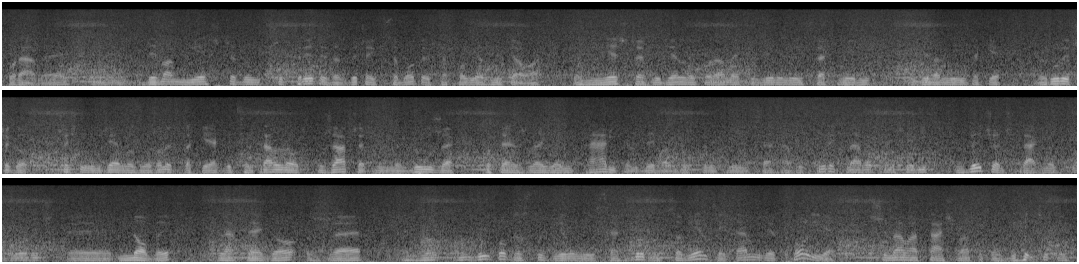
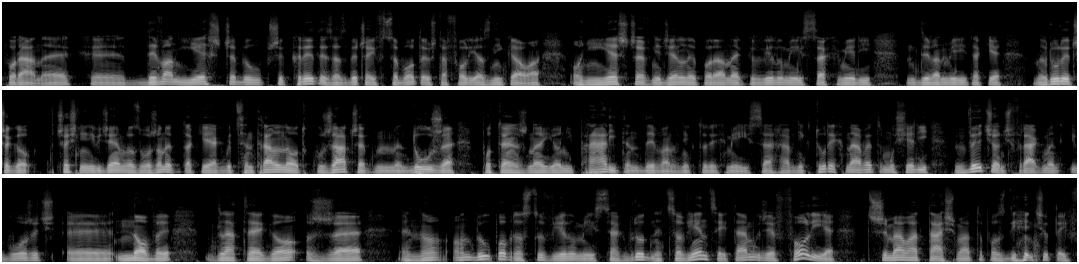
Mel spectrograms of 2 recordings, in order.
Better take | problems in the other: second | hiss; loud; throughout; 2 dB below the speech

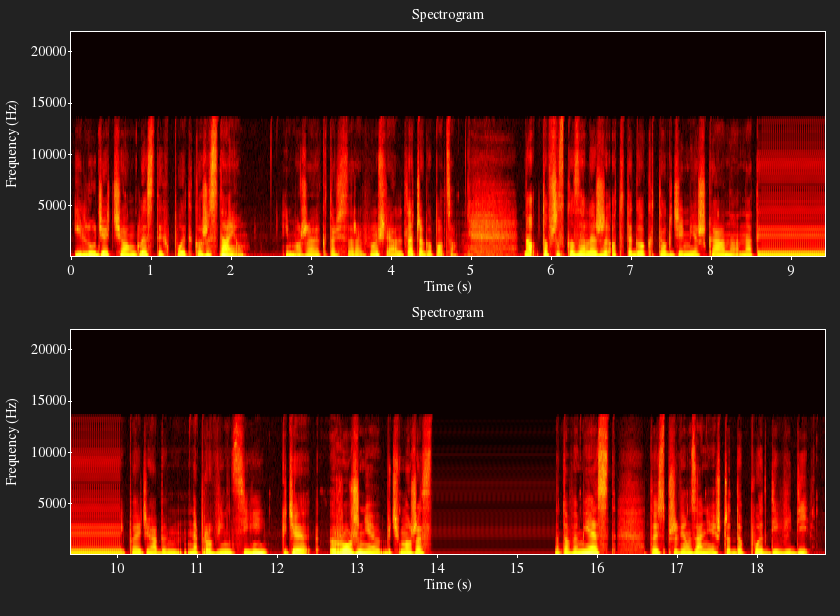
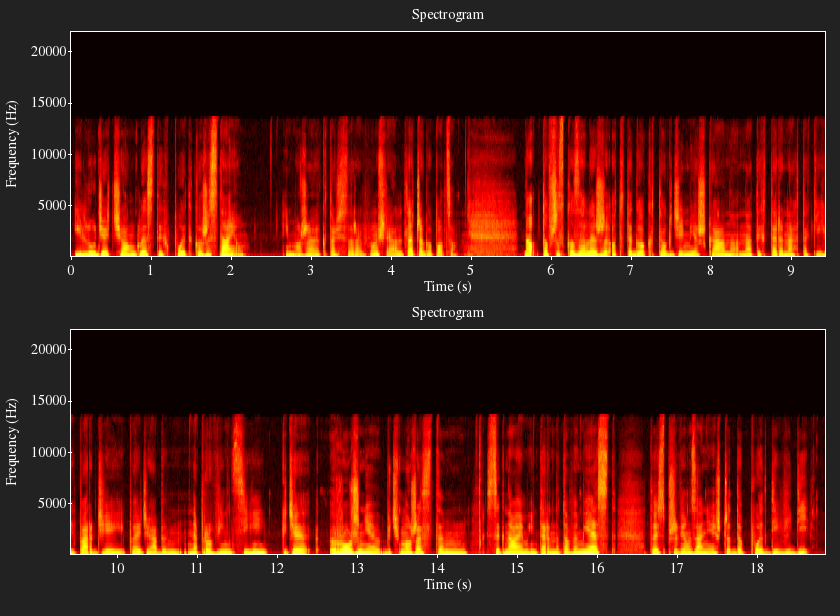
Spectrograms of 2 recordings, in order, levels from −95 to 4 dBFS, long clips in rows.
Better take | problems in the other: second | audio freezing; at 8.5 s for 1.5 s and at 14 s for 1.5 s

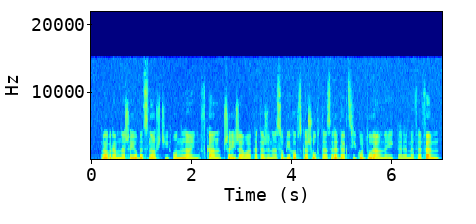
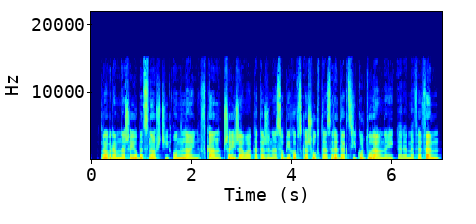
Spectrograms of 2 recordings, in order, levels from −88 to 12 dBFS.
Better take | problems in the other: second | hiss; faint; throughout; 20 dB below the speech

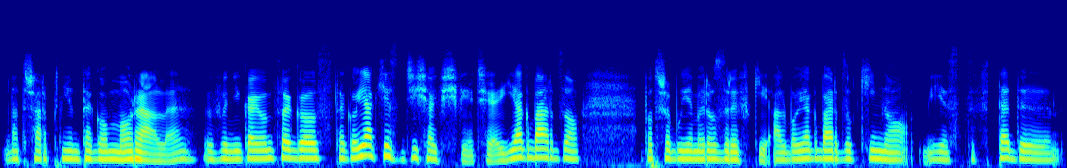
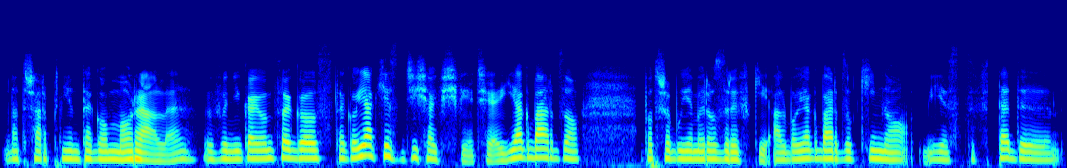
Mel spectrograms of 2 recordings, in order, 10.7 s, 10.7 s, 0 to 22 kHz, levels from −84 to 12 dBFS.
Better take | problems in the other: neither | muffled; slightly; fading above 4 kHz; the same in both

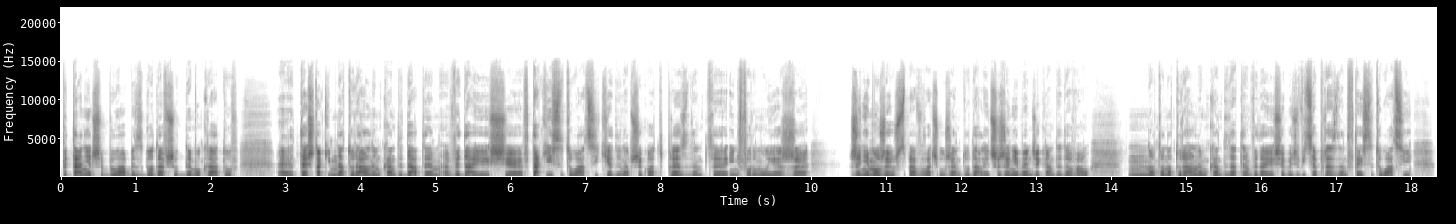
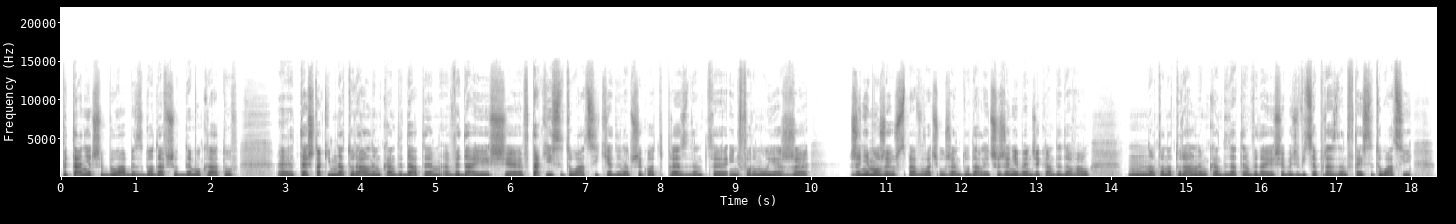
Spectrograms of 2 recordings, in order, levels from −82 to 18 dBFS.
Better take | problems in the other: second | thin; very; fading below 450 Hz

